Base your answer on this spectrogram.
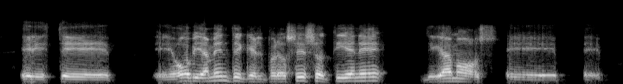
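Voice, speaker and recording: His fairly high pitch carries a lively intonation as the man speaks. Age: 60s. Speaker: commission member and doctor. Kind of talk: virtual debate. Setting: video call.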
